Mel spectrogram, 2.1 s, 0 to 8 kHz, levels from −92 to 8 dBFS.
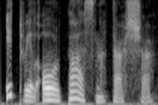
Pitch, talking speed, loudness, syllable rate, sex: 155 Hz, 140 wpm, -17 LUFS, 3.6 syllables/s, female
